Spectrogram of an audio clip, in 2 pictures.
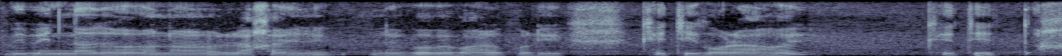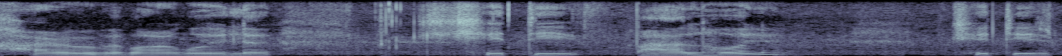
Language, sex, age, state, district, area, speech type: Assamese, female, 30-45, Assam, Darrang, rural, spontaneous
